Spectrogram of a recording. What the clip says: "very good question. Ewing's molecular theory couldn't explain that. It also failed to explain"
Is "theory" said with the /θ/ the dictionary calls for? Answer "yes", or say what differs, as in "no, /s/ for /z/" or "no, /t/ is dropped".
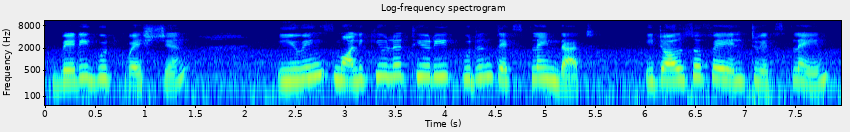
no, /t/ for /θ/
